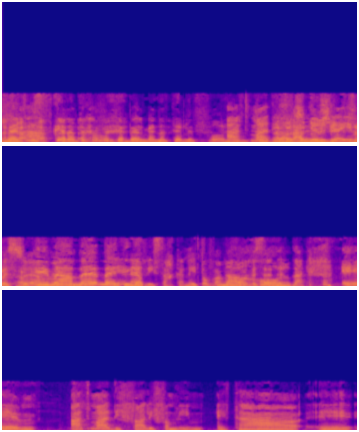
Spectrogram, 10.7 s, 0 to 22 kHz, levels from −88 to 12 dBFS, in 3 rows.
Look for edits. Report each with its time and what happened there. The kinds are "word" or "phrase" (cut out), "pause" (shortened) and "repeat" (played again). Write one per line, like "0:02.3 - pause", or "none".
0:05.0 - word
